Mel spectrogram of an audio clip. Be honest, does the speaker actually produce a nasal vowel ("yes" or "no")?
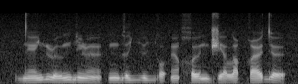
yes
